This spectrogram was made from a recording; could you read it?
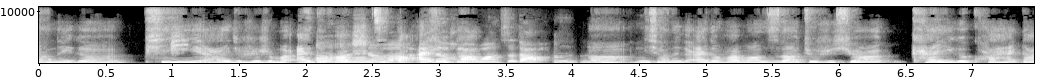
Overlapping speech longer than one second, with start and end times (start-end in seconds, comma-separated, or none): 2.0-3.4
